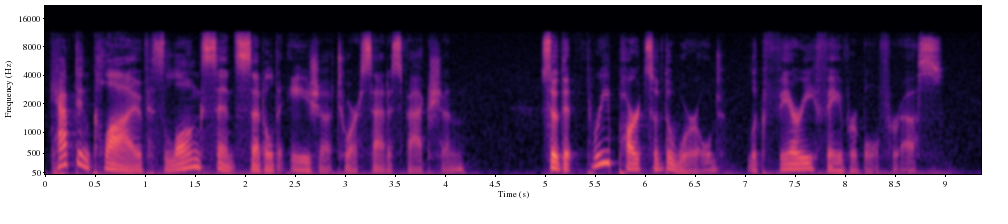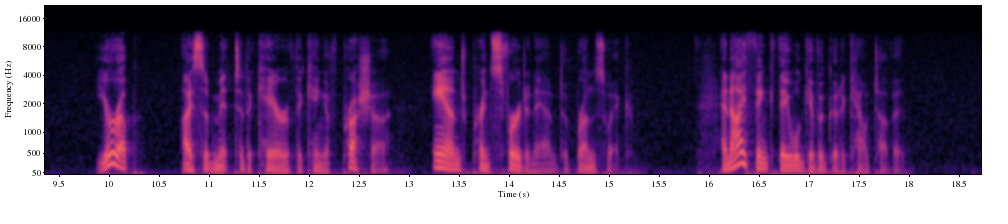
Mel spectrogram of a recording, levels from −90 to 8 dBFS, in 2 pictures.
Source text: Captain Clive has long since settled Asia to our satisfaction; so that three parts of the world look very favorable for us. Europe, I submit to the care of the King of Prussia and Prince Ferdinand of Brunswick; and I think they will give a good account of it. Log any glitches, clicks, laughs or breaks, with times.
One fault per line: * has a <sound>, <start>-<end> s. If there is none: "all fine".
all fine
